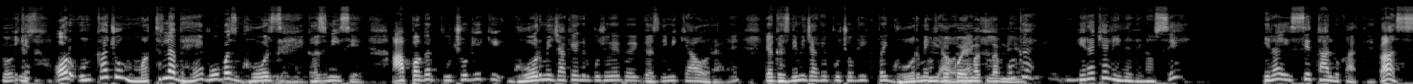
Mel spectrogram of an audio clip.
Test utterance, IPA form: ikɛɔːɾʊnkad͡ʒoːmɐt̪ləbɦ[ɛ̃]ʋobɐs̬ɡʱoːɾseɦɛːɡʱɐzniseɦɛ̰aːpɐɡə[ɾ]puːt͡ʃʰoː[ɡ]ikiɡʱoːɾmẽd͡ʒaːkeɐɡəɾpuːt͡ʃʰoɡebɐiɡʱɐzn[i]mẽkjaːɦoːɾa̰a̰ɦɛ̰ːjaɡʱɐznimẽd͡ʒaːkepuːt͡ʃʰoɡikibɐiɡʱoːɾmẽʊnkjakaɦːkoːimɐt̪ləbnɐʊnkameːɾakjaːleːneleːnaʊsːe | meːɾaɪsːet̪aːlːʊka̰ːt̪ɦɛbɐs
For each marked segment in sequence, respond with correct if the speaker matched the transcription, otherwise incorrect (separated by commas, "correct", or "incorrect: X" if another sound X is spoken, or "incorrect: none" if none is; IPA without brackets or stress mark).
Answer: incorrect: ɛ, correct, correct, correct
